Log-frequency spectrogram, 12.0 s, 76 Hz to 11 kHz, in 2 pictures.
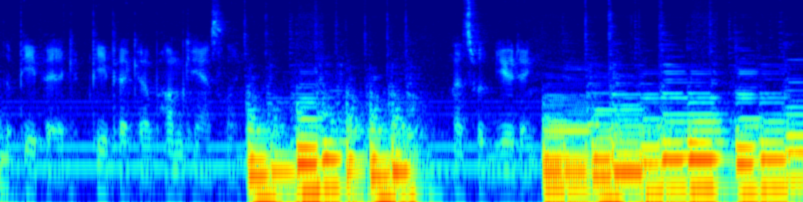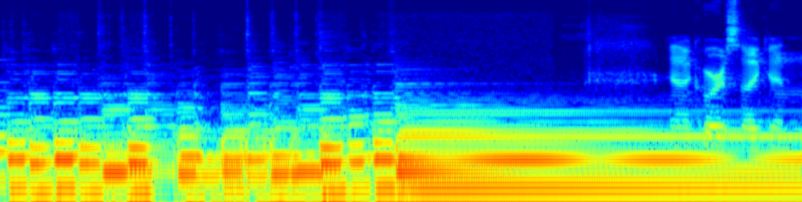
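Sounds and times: electric bass played fingerstyle: 1.8 - 3.3, 4.0 - 12.0.

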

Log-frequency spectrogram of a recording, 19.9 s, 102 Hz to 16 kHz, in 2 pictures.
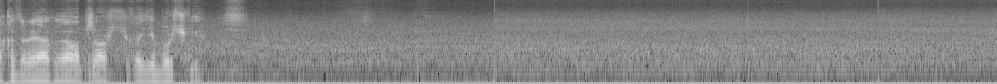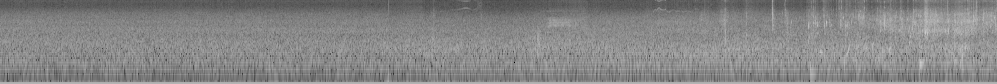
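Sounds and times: river water rushing: 16.0 - 19.9.

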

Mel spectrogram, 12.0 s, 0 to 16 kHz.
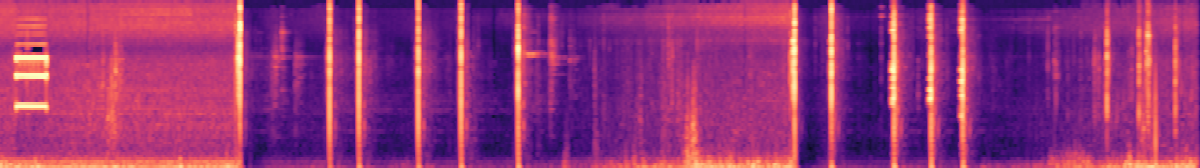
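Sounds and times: electronic shot timer beep: 0.2 - 0.6
pistol shots: 3.3 - 5.5, 7.9 - 9.9.

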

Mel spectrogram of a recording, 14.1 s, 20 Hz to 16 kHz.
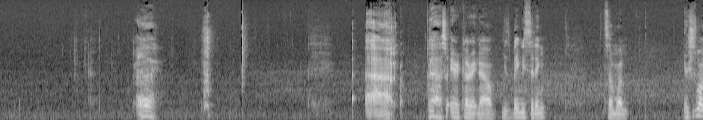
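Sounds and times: man burping: 2.7 - 3.2, 7.0 - 8.2.

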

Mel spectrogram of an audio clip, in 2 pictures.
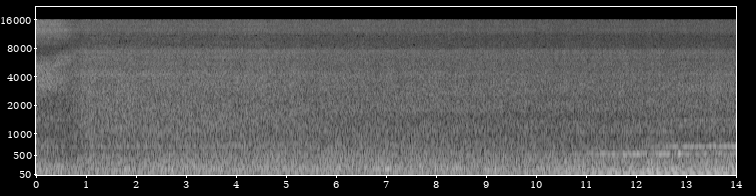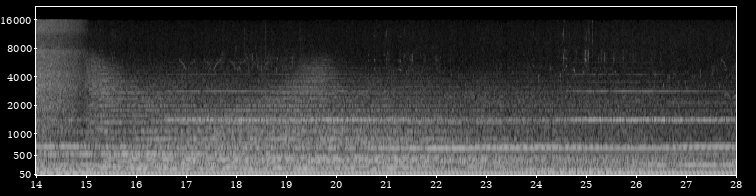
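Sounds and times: waterfall rushing into pool: 0.0 - 15.0.

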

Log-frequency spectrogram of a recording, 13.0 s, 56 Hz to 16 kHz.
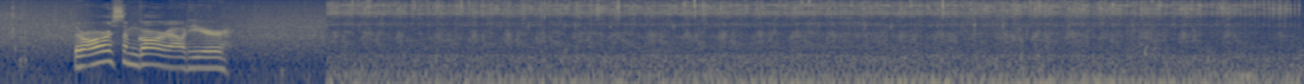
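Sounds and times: fishing reel ticking: 3.3 - 13.0
low rumble: 3.3 - 13.0.

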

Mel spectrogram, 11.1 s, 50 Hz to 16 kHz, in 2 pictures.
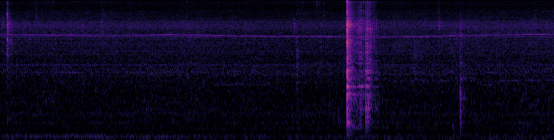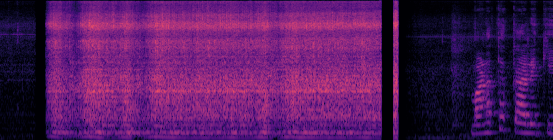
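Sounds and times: mixer grinder whirring: 6.0 - 9.6.

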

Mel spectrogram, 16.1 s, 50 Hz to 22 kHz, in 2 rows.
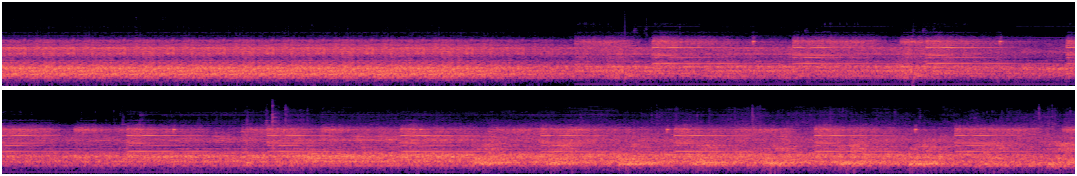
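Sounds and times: model trains rolling on track: 0.0 - 16.0.

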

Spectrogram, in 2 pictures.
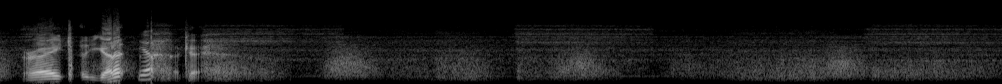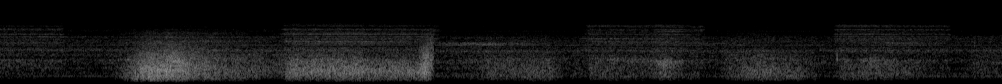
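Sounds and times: intercom hiss: 0.0 - 19.8
thin electrical whine: 0.0 - 20.0
headset microphone noise rushes: 3.2 - 9.9, 11.2 - 19.0.

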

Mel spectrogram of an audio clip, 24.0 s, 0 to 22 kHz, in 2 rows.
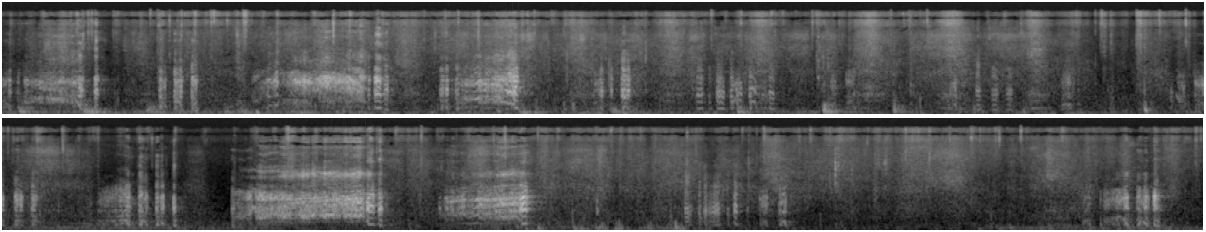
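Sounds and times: hens drawn-out loud calls: 0.0 - 1.0, 1.6 - 7.8, 14.3 - 17.5
hens clucking: 0.0 - 20.5, 21.9 - 24.0.

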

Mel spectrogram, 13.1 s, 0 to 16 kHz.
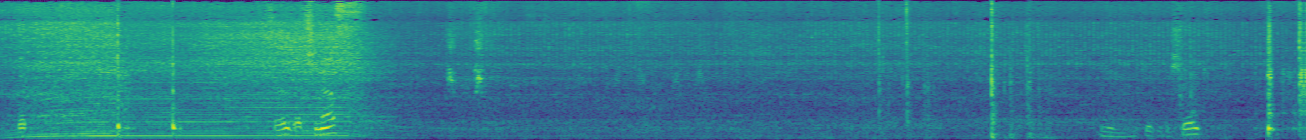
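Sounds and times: honeybees humming: 4.2 - 11.5.

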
